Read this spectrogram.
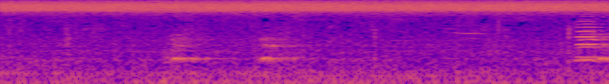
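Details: A cricket, locally called kuliglig, keeps up a steady, piercing high-pitched trill that never pauses, with several brief nasal car horn toots now and then behind it.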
